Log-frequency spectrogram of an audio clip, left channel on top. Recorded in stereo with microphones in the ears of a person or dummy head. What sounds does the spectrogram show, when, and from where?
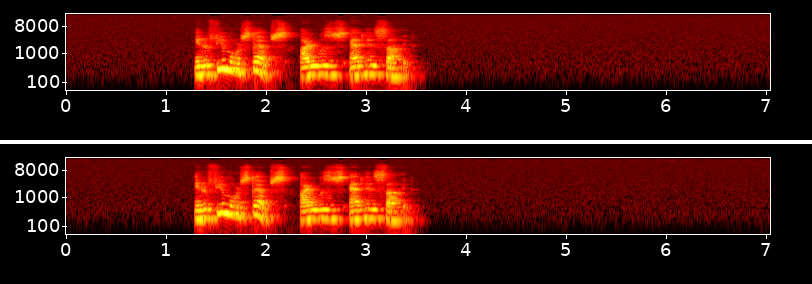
1.3 s a man speaking: 60° right (ahead or behind), 1.1 m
